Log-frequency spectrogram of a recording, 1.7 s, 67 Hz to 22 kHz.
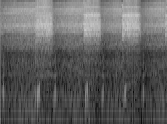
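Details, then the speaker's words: Mazda 3 automatic transmission removed and disassembled on the bench, clutch packs air-tested: four quick bursts of air hiss, each followed by a dull thump as the piston strokes. Both clutches apply normally. "hear that one, too. So, both of those clutches are coming on. So, everything everything looks good, like I've been saying."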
